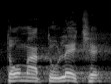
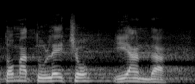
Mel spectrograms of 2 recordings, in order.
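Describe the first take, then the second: First: Says 'leche' instead of lecho, same quoting tone; a playful-seeming slip on 'leche'; slip of the tongue. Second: 'lecho' said carefully after the slip; correcting himself, stressing 'lecho'; corrected word. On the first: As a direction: quote Jesus but slip into 'leche'. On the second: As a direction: fix it, landing on 'lecho'. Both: Retold or imitated. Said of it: "no, perdón".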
